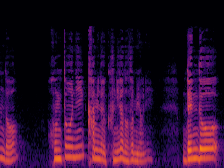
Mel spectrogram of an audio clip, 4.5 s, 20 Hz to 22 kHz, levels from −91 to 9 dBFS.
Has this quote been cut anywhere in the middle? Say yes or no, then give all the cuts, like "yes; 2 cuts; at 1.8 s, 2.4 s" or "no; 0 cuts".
no; 0 cuts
